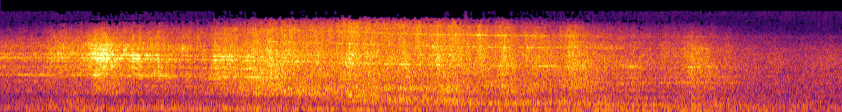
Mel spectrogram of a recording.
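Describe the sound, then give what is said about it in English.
Engine of a Cessna light aircraft at an airport: a loud, steady drone with a gritty roar that holds without a break throughout. “Next, we have another Cessna getting a little too close for comfort at Greensboro Airport.”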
